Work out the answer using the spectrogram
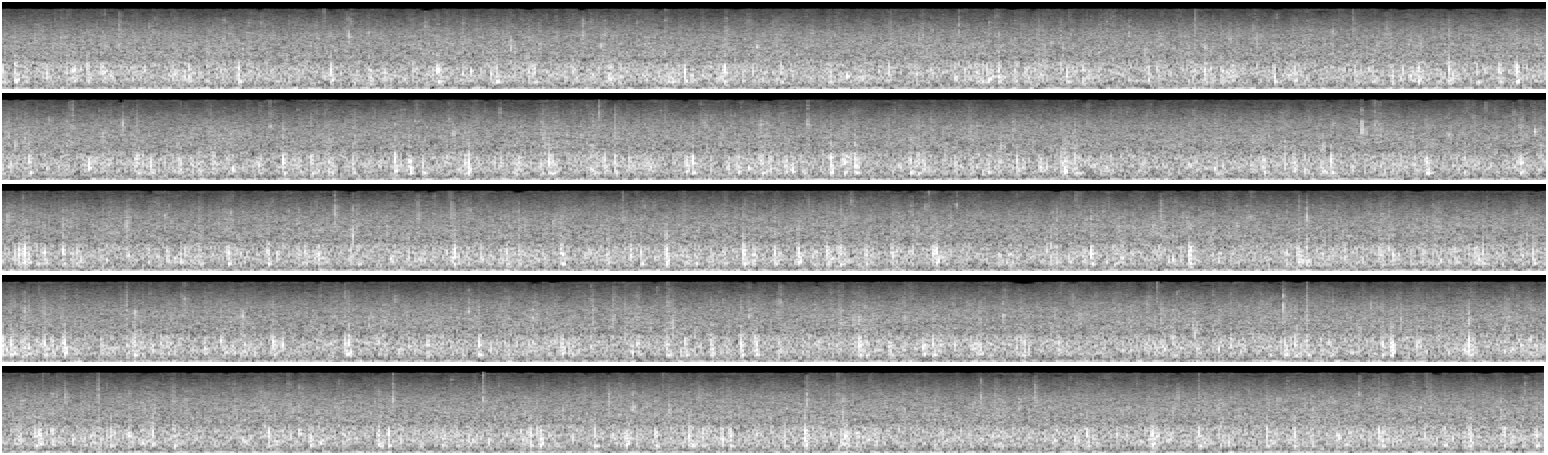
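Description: Steady rain: a dense, even patter of raindrops that holds the same level throughout, with no thunder or breaks.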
